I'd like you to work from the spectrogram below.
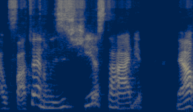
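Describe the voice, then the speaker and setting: Speaking at a fairly slow pace, a woman in a Porto Alegre accent has a bright, sharp tone. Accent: gaúcho (Porto Alegre). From southern Brazil, Porto Alegre. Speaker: communications manager, former teacher. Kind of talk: panel talk. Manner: halting, many fillers.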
